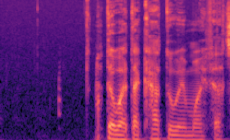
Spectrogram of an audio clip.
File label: "cadw", Welsh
